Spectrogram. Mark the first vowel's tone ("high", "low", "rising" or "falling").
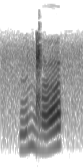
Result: rising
